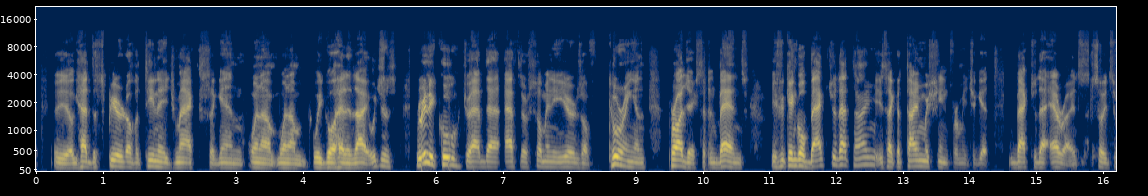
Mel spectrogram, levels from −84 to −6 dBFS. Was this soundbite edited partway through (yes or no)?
yes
